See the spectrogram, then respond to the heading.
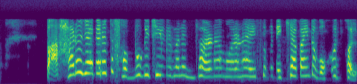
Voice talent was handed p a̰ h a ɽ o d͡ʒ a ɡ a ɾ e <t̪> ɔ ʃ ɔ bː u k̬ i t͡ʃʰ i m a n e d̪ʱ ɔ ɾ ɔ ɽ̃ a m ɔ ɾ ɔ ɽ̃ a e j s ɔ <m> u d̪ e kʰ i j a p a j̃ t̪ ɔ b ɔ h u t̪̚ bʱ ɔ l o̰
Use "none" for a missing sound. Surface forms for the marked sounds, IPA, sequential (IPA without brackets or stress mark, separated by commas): t̪, b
